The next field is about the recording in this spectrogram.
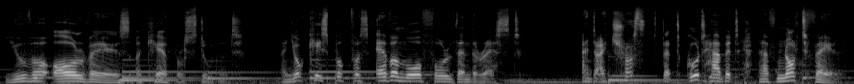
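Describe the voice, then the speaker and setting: An actor playing a wise older professor in an audio drama, kindly and grave, with emphatic, halting counsel in foreign phrasing. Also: male voice, medium pitch, big pitch swings, natural voice. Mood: grave, earnest. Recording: long reverb, music behind. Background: guitar music.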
